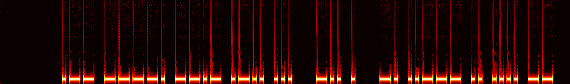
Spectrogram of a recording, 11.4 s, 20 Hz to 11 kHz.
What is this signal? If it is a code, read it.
Morse code, heard as a keyed tone, about 17 wpm, 700 Hz. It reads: W9QLS DE N2IHM
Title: USA Callsign DE Callsign - 5 Characters - 17wpm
